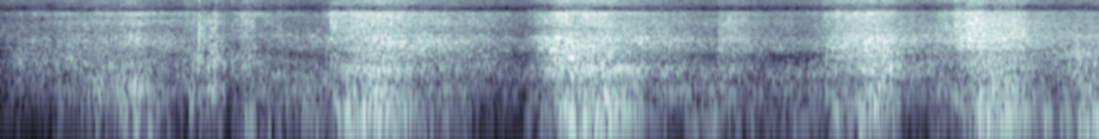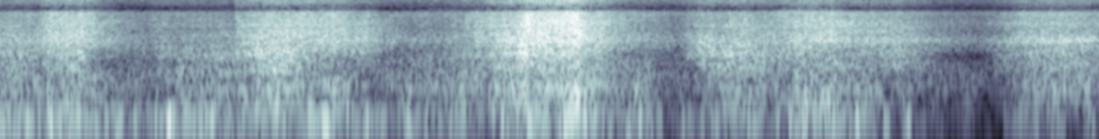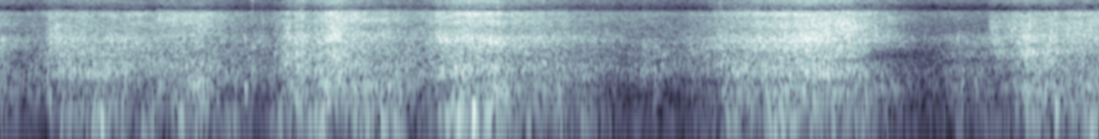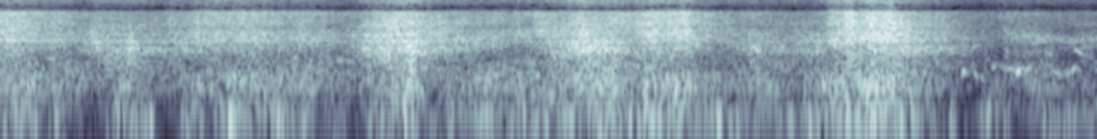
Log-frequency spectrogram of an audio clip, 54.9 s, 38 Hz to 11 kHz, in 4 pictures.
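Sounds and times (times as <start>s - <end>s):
sea waves breaking: 0.0s - 54.9s
wind buffeting microphone: 12.1s - 25.4s.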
